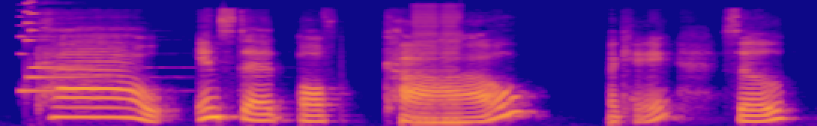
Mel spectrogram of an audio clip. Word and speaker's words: ข้าว: In Thai, it is cow.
